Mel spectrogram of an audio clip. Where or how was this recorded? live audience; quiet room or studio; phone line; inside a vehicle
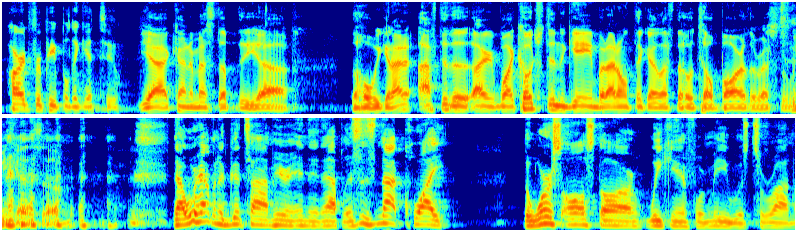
live audience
